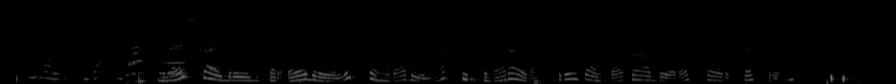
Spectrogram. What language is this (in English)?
Latvian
